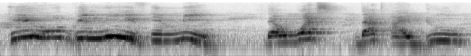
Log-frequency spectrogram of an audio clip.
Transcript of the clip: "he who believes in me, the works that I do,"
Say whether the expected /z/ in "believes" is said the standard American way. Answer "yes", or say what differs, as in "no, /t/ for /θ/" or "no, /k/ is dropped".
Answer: no, /z/ is dropped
